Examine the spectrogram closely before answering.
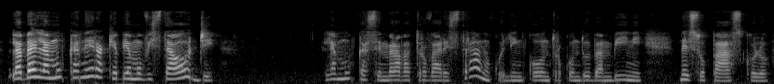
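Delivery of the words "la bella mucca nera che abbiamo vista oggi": relieved, laughing. A narrator's reading. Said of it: "disse ridendo".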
